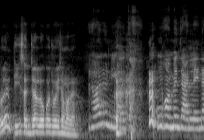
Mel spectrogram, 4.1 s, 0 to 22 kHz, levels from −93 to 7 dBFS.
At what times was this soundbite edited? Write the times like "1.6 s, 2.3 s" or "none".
none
